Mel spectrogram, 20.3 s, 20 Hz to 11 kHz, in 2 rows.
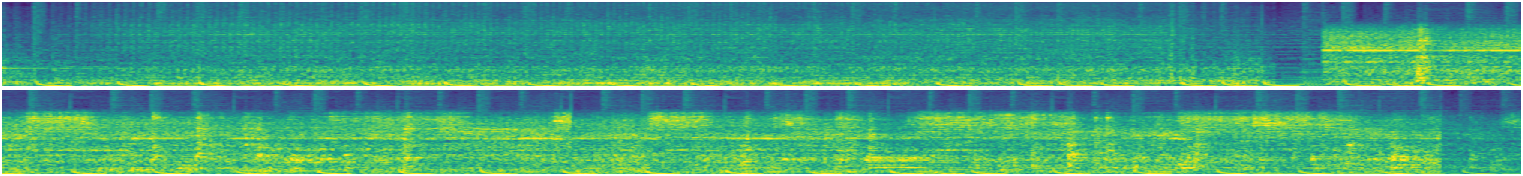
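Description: A powerful wood chipper driven by a 4.4 litre diesel engine runs loud and close with a steady throbbing drone, then jumps abruptly to a harsher, louder pitch partway through and keeps running.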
